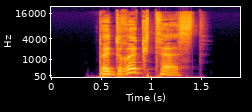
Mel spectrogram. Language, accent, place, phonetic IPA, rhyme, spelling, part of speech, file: German, Germany, Berlin, [bəˈdʁʏktəst], -ʏktəst, bedrücktest, verb, De-bedrücktest.ogg
- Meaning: inflection of bedrücken: 1. second-person singular preterite 2. second-person singular subjunctive II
